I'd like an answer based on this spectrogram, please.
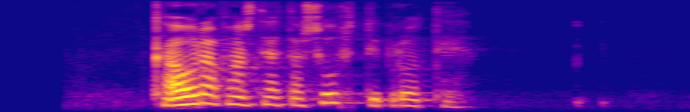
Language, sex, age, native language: Icelandic, female, 50-59, Icelandic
